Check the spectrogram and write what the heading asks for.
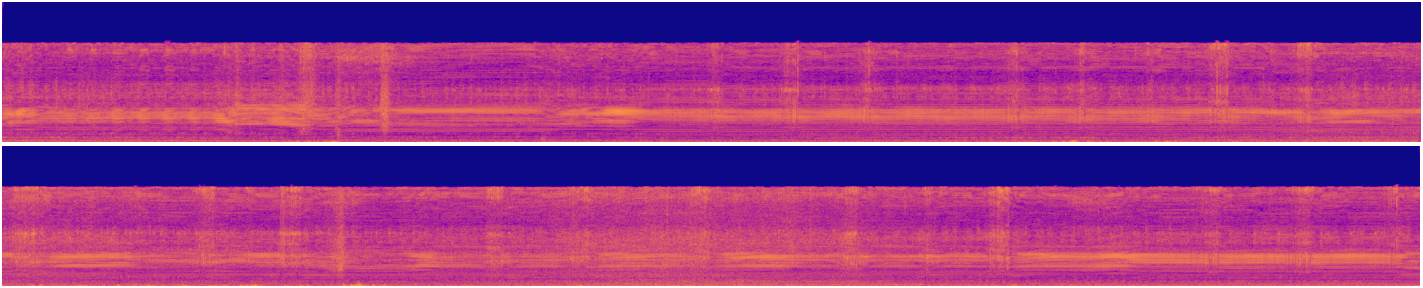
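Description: Electric hair trimmer buzzing steadily as it cuts hair over a comb, with a few dull knocks in the middle.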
